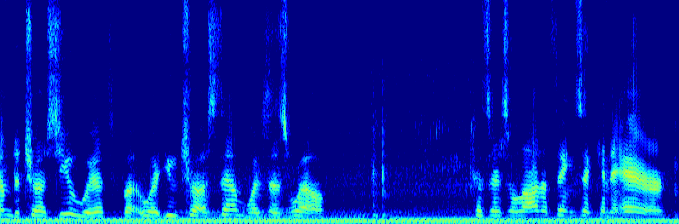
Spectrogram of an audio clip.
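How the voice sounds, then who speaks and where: Loud background noise fills a dry sound with no echo. A man talks at a moderate pace. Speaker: motorcycle rider vlogger. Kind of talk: casual vlog chat. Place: motorbike.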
